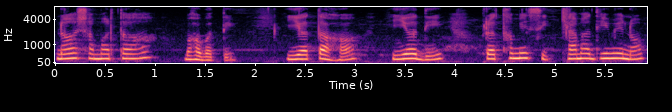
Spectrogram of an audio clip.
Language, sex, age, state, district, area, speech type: Sanskrit, female, 18-30, Odisha, Mayurbhanj, rural, spontaneous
